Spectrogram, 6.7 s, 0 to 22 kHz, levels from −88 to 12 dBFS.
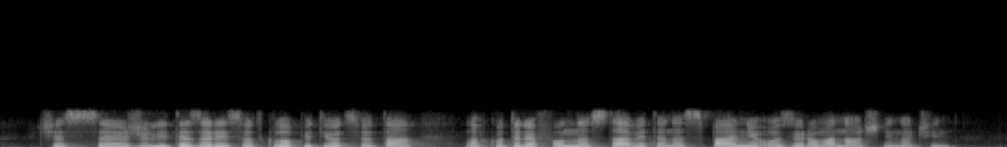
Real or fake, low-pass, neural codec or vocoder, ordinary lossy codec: fake; 5.4 kHz; codec, 24 kHz, 0.9 kbps, DualCodec; Opus, 24 kbps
